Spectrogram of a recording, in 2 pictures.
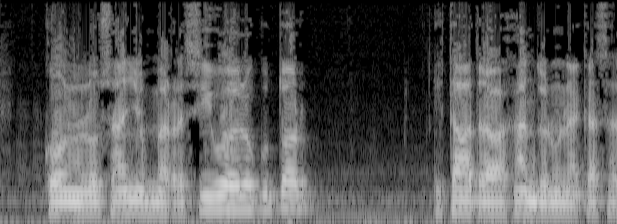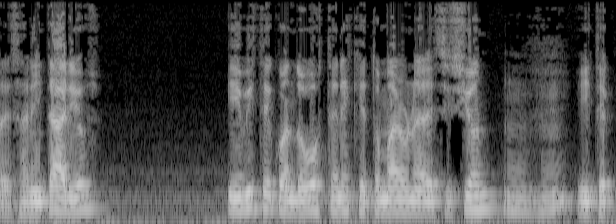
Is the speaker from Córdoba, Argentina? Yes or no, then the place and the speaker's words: no; General Pinto, Buenos Aires Province, Argentina; born there; yo nací en General Pinto, en la provincia de Buenos Aires. Soy hijo de tamberos.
